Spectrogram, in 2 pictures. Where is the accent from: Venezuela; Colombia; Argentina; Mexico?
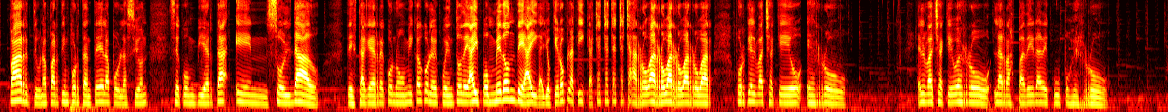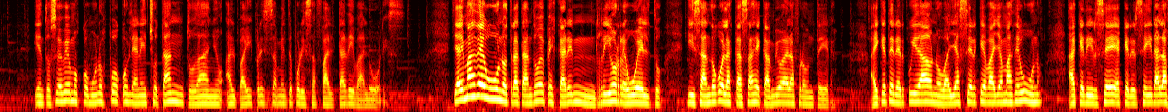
Venezuela; Somos hermanos, somos venezolanos.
